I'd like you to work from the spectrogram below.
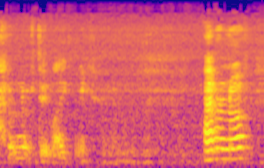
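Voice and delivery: whispered self-doubt, barely voiced; insecure whisper. Teacher doubting herself at home, whispering. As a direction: breathe it out like a worried secret. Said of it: "suddenly I'm like".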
